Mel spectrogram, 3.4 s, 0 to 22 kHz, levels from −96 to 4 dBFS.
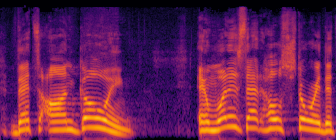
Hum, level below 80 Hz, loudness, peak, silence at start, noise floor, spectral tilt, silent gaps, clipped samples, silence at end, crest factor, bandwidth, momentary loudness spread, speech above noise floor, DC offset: none; -66 dBFS; -17 LUFS; -2 dBFS; 0.1 s; -54 dBFS; -5 dB/octave; none; under 0.1%; 0 s; 14 dB; 18 kHz; 6 LU; 38 dB; under 0.1%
